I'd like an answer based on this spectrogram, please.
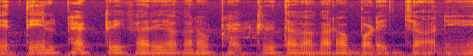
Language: Chhattisgarhi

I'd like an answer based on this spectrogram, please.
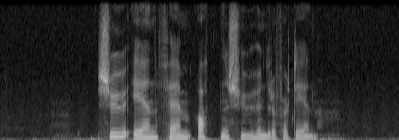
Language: Norwegian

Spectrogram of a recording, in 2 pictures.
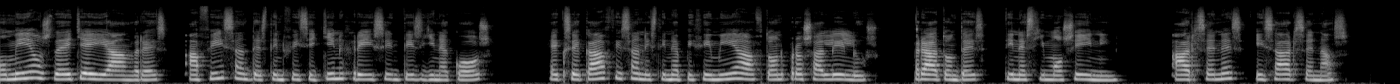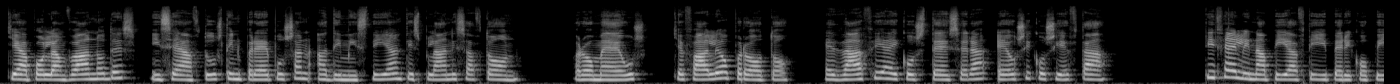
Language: Greek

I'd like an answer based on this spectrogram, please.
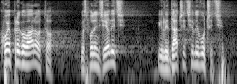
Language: Serbian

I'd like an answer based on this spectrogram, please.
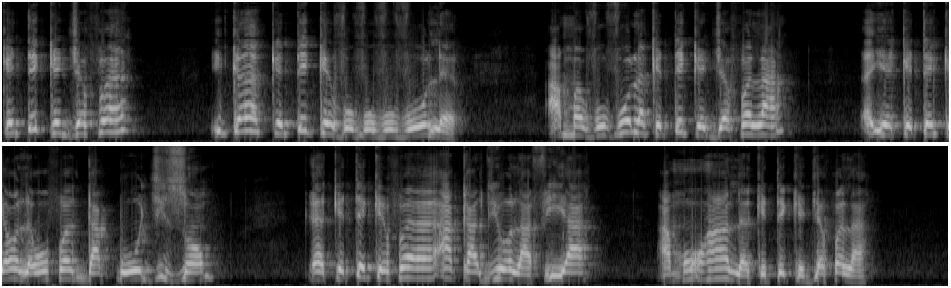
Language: Ewe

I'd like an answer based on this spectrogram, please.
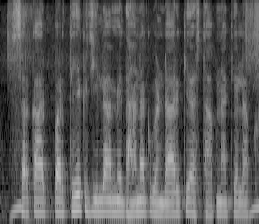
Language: Maithili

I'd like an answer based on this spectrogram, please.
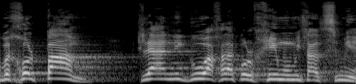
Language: Hebrew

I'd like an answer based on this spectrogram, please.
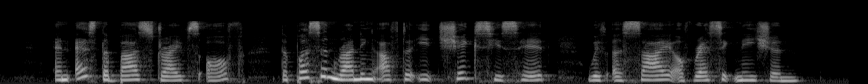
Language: English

